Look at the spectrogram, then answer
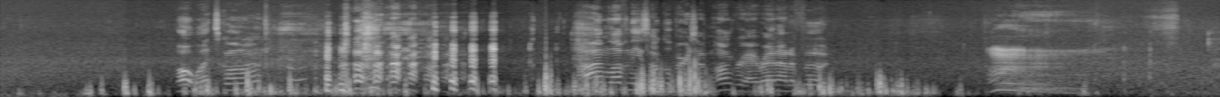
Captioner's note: laughing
